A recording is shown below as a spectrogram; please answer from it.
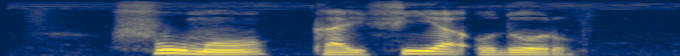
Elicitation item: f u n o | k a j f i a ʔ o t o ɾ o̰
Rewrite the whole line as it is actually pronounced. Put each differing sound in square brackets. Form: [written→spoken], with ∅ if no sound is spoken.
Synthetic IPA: f u [n→m] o | k a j f i a ʔ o [t→d] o ɾ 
